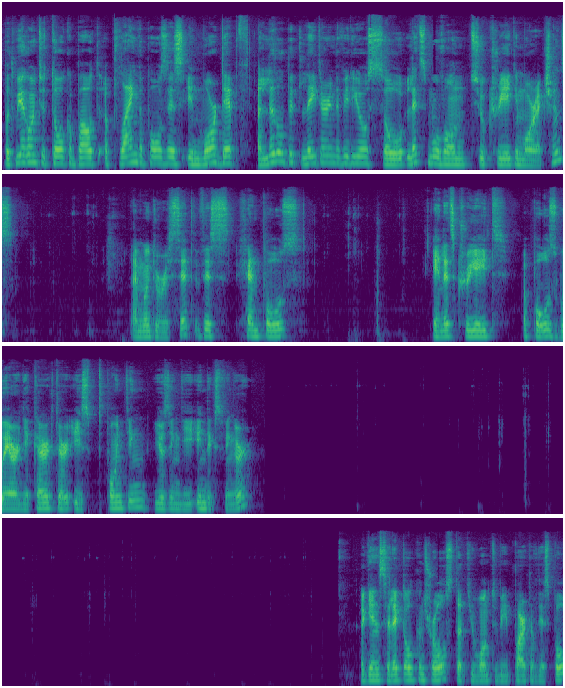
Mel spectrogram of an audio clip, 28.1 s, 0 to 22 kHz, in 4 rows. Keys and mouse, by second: 8.1 middle click, 8.3 middle click, 10.1 alt+r, 10.5 middle click, 11.0-11.6 middle drag, 11.8 shift+middle click, 14.9 middle drag, 17.0-17.7 middle drag, 17.8 shift+drag, 18.1 shift+click, 18.5-18.9 middle drag, 19.3 middle drag, 19.5 middle click, 19.7-24.8 typing, 20.0 ctrl+z, 20.0 middle drag, 20.7 middle click, 21.7 middle click, 22.2 click, 22.6 middle click, 23.2 click, 23.7 middle click, 24.9 middle click, 25.8-28.0 drag.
